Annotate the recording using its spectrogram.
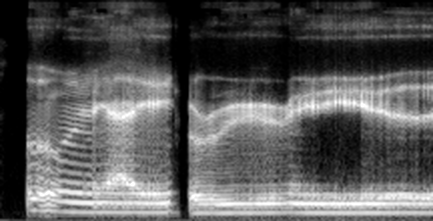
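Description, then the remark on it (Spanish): Loud nasal Mongolian-style throat singing: a buzzing low drone with a bright whistling overtone sliding above it, sung in two sustained breaths separated by a brief pause. “Si queremos mandarla como si fuera un poco más mongólica, es un poco más nasal.”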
